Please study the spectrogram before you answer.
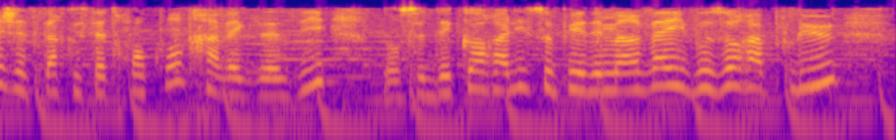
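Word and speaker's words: Za7ie: Alors Zazie, ce 7e album, alors déjà comment ça se prononce? Est-ce que c'est Zazati, Zazie 7? Il y a plusieurs versions. Ça se prononce pas, ça s'écoute, j'ai envie de dire, mais c'est Zazie.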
